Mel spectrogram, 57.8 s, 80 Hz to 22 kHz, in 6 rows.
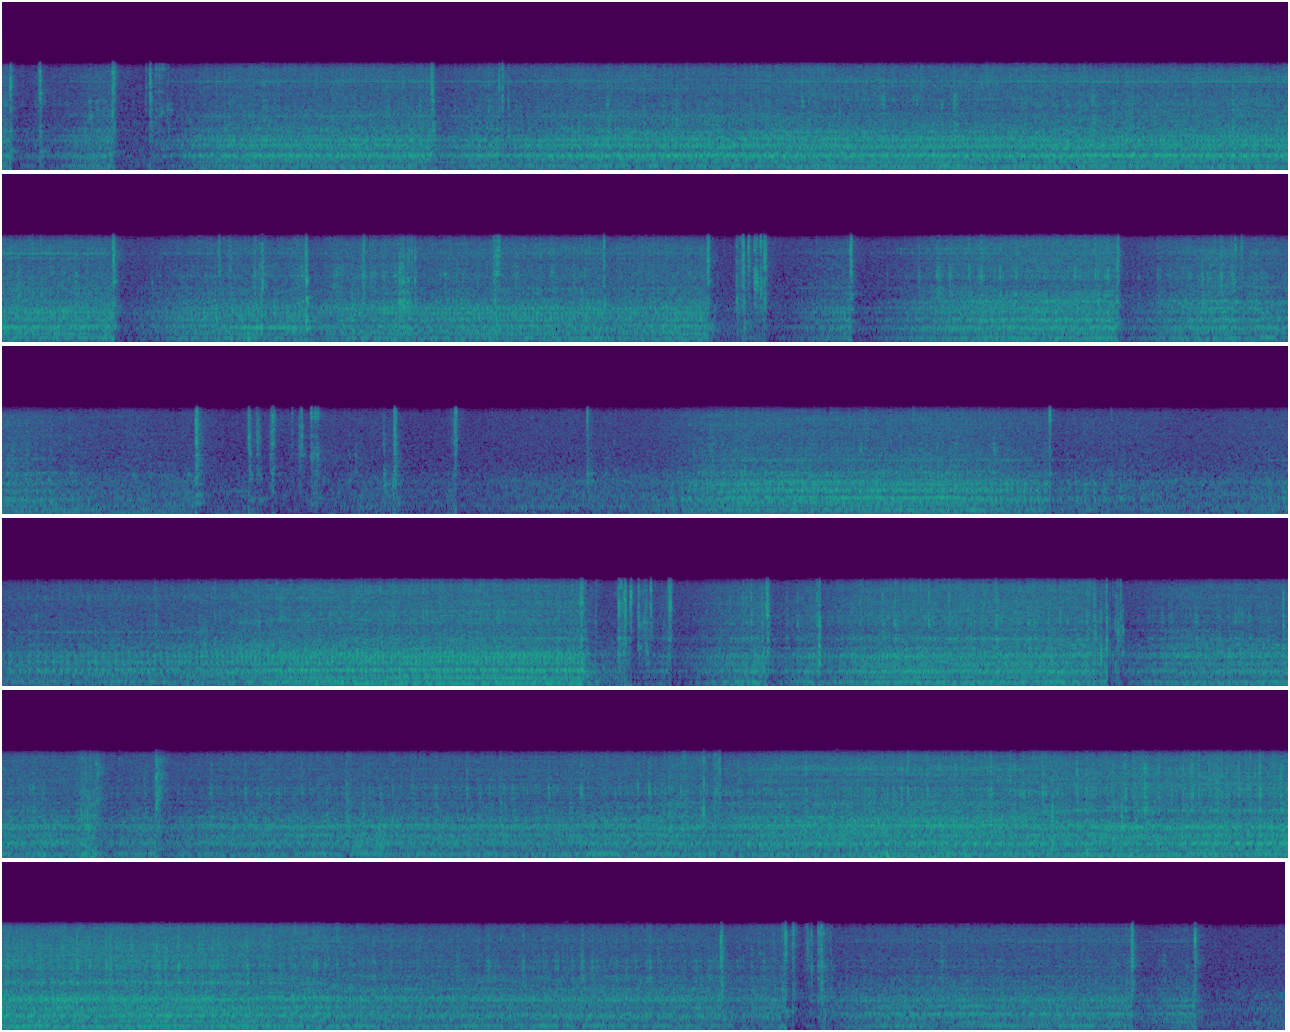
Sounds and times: Gears: 0:00.0 - 0:10.6, 0:11.2 - 0:19.5, 0:29.1 - 0:57.3
Ratchet, pawl: 0:34.2 - 0:39.1, 0:40.0 - 0:57.1.

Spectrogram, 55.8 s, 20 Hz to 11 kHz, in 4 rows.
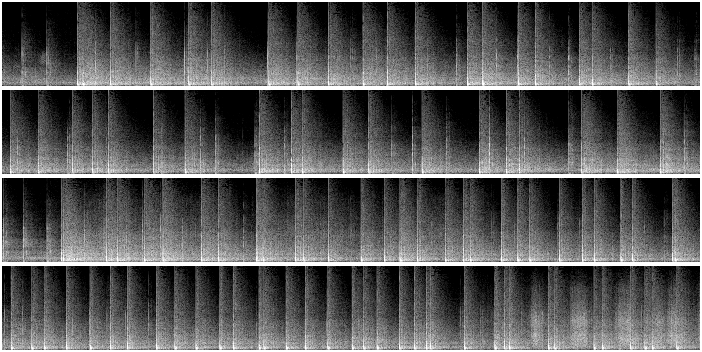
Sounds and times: Fireworks: 0:00.0 - 0:55.8.

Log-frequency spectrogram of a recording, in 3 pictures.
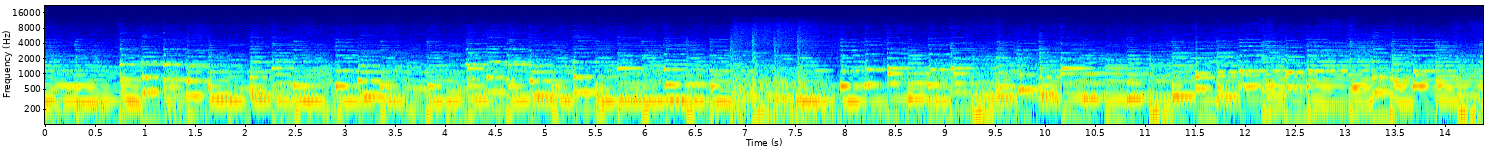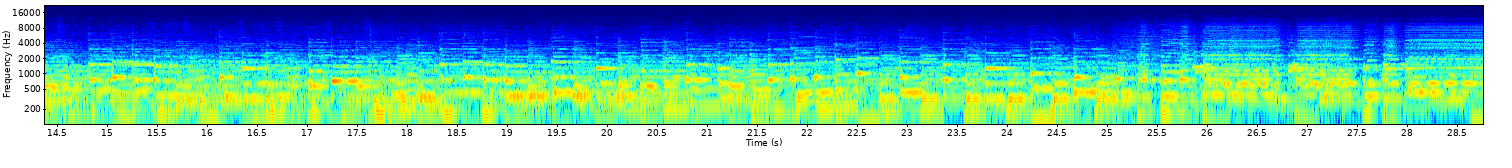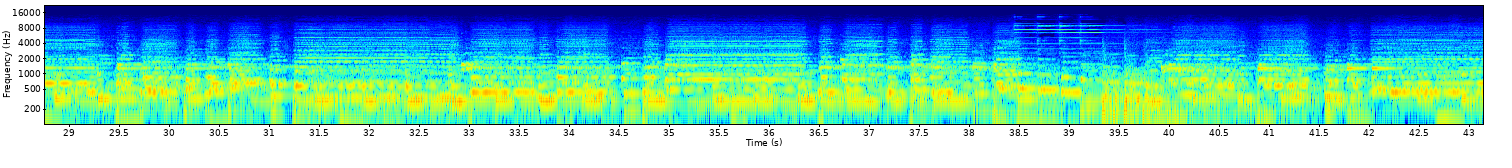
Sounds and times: Accordion: 0:00.0 - 0:43.1.

